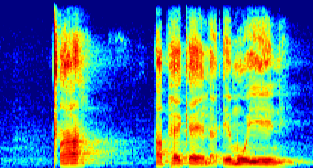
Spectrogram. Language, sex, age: Xhosa, male, 26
